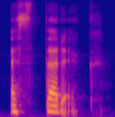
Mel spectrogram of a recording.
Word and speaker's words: aesthetic: Aesthetic. Common mispronunciation. Aesthetic. Correct pronunciation. Aesthetic. Three syllables. The a e makes an e sound and the stress falls on the second syllable.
